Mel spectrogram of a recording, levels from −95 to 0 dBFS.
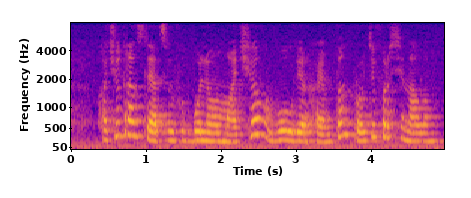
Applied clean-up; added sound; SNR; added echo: none; none; none; none.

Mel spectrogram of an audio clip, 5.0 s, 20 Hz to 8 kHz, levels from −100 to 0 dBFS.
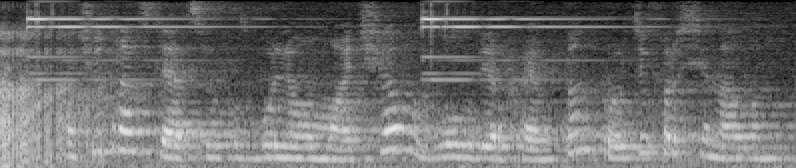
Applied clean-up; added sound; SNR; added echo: none; Bell; 6 dB; reverberation time 1.6 s.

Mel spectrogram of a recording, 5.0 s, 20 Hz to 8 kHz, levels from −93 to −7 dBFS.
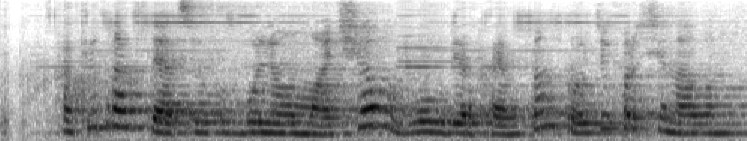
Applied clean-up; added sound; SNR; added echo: neural separator model SepFormer DNS4.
